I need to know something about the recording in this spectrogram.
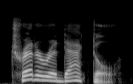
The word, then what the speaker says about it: pterodactyl: Treterodactyl. P T E R O D A C T Y L.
